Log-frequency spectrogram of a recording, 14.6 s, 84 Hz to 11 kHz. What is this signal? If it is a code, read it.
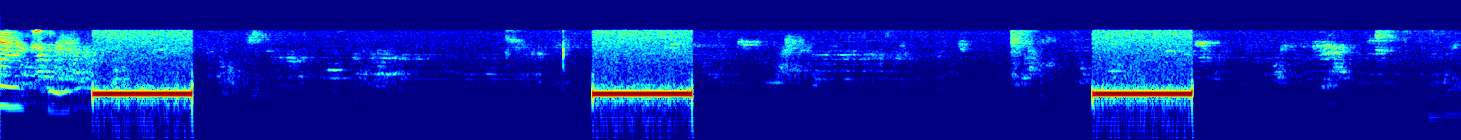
Ringback tone (Europe, 425 Hz), with speech.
